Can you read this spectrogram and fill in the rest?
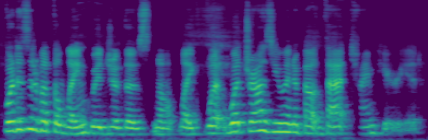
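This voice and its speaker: A woman's voice: mid-range voice, brisk, darkish tone, distant mic, highs cut off. A woman hosting a podcast, asking friendly interview questions and laughing easily.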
